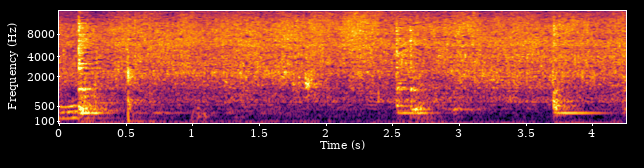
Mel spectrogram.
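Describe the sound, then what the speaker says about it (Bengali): Fish frying in hot oil gives off a steady, close sizzle and crackle throughout, with several sharp pops and spatters standing out, and no voices present. "প্রচন্ড মাছের তেলটা ফুটছে"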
